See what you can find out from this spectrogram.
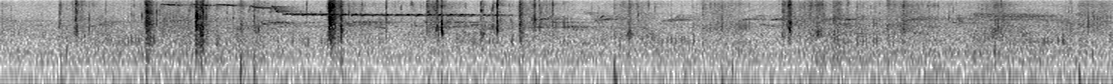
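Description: At the end of the day in a forest, a bird gives a thin, drawn-out whistling territorial call, heard faintly over intermittent crunching footsteps and soft clicks on the ground.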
